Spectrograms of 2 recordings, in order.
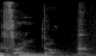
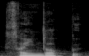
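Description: First: サインドアップ run together as sainedap, softer; サインドアップ linked; linked pronunciation. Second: サインドアップ with each sound separate, louder; サインドアップ unlinked; unlinked reading. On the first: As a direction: glide サインドアップ into one word. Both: Shown as a demonstration. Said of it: "サインドアップじゃなくて".

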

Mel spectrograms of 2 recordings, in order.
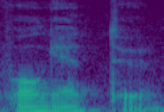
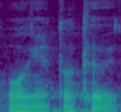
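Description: First: "forget to" with a single T, as fo-ge-tu; dropped T. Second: "Forget to" as Japanese-style fo-get-to-tu; fully sounded T. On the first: Teacher correcting the version with both Ts in forget to, dropped T. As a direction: leave out the T ending "forget". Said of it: "forgetのTも抜けますね". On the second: Teacher showing learners what to avoid in Forget to, both Ts sounded. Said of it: "じゃなくて". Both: Shown as a demonstration.

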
